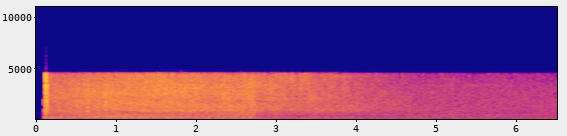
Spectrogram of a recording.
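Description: Tyres hissing on a wet road as a car passes: a loud, even hiss for the first two or three seconds, then fading away.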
